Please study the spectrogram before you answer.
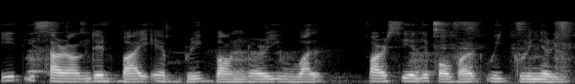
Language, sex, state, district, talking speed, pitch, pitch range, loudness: English, male, Assam, Kamrup Metropolitan, 125 wpm, 130 Hz, 125-145 Hz, -19 LUFS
